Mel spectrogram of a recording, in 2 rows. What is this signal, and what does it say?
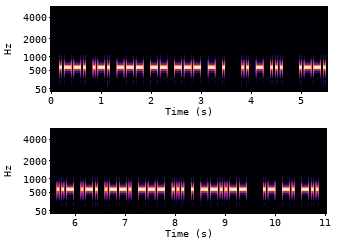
Morse code, heard as a keyed tone, about 25 wpm, 600 Hz. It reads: PROMOTE ITS PURPOSE, AND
